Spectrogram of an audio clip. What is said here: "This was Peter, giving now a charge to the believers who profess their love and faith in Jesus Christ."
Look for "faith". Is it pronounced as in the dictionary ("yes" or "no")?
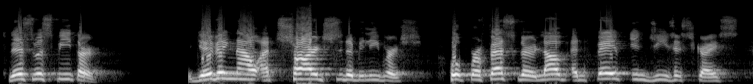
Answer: yes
